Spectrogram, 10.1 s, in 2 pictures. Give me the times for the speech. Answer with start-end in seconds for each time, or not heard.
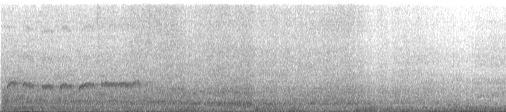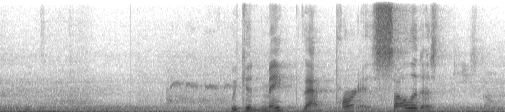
7.2-10.0.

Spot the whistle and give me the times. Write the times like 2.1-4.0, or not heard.
0.0-2.0, 6.7-7.5.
